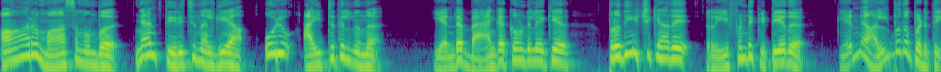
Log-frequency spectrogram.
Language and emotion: Malayalam, surprised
